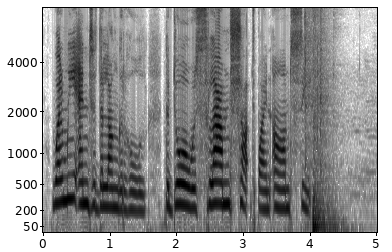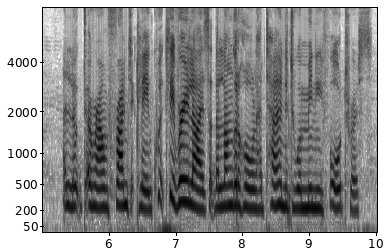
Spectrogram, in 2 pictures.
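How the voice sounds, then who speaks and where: A female actor as a grave storyteller in an audio drama. Her voice is fairly high and recorded very dry, and she narrates tragic events soberly and seriously. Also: a bit bright, dry recording, lightly acted.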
